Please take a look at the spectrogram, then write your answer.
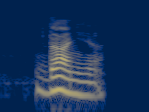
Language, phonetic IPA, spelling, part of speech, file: Russian, [ˈdanʲɪjə], Дания, proper noun, Ru-Дания.ogg
- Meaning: Denmark (a country in Northern Europe)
